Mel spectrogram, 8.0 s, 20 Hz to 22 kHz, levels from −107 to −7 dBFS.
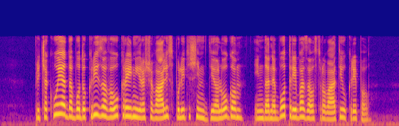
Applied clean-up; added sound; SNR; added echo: none; none; none; none.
